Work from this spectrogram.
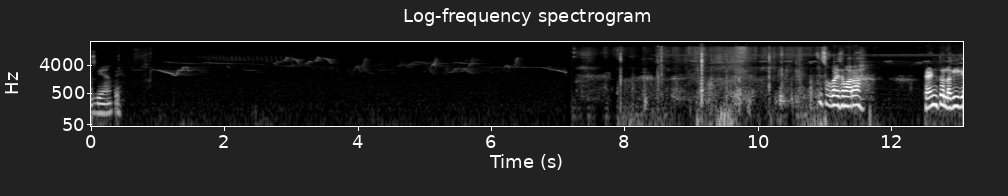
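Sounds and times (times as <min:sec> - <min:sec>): small birds singing: 0:00.0 - 0:13.0
rustling: 0:07.7 - 0:11.3.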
